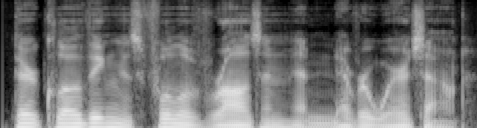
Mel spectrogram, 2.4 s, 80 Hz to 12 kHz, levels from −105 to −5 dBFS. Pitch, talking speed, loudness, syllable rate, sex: 90 Hz, 250 wpm, -18 LUFS, 5.8 syllables/s, male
